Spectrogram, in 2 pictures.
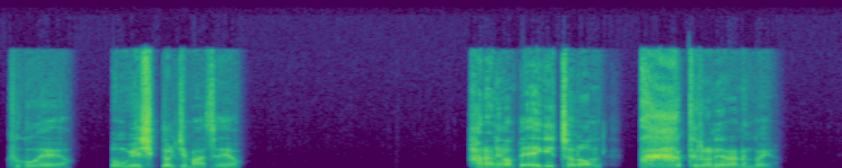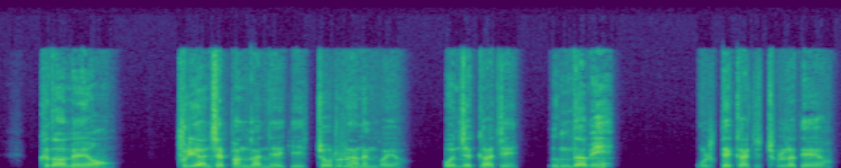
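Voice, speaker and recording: A middle-aged man preaching a sermon as pastor, animated, with sudden shouted peaks, and acting out prayers in a conversational voice. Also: mid-range voice, normal speed, gravelly, pauses often, no echo. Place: church sanctuary.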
